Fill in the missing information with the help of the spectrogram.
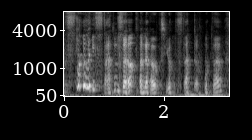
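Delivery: ordinary delivery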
